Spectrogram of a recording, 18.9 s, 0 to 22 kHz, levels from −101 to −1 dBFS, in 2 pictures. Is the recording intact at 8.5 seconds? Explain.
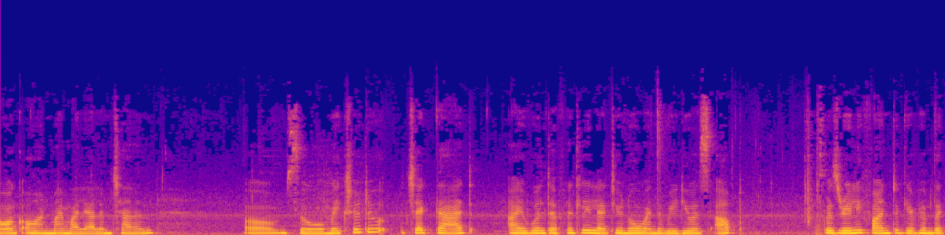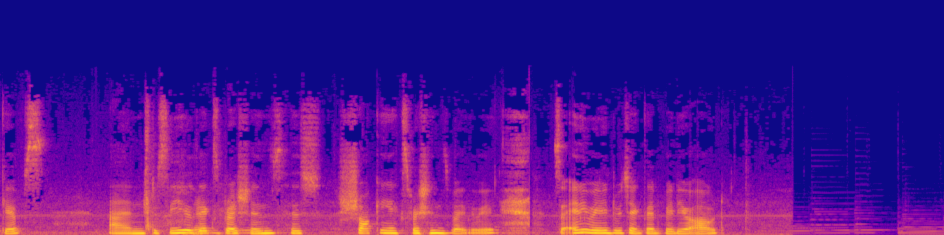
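Yes, at 8.5 seconds the audio plays through intact, with no dropout, click, distortion or other audible fault.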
